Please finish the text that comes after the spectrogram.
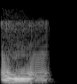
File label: Dry Fart; farts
